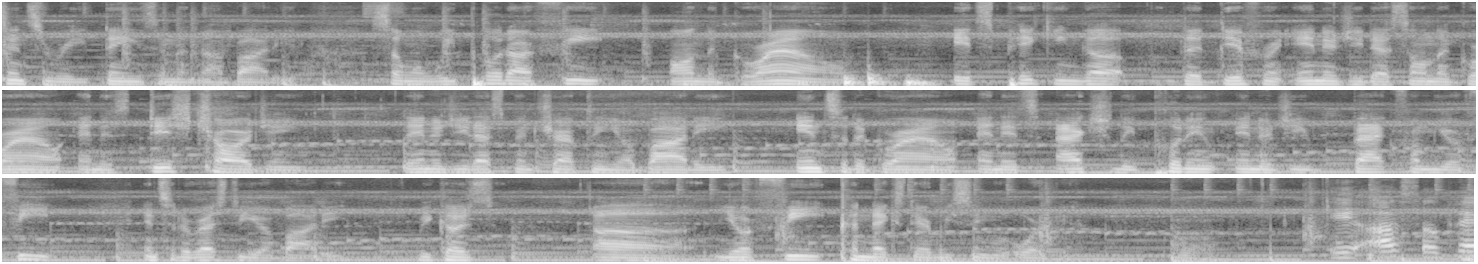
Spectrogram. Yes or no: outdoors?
yes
